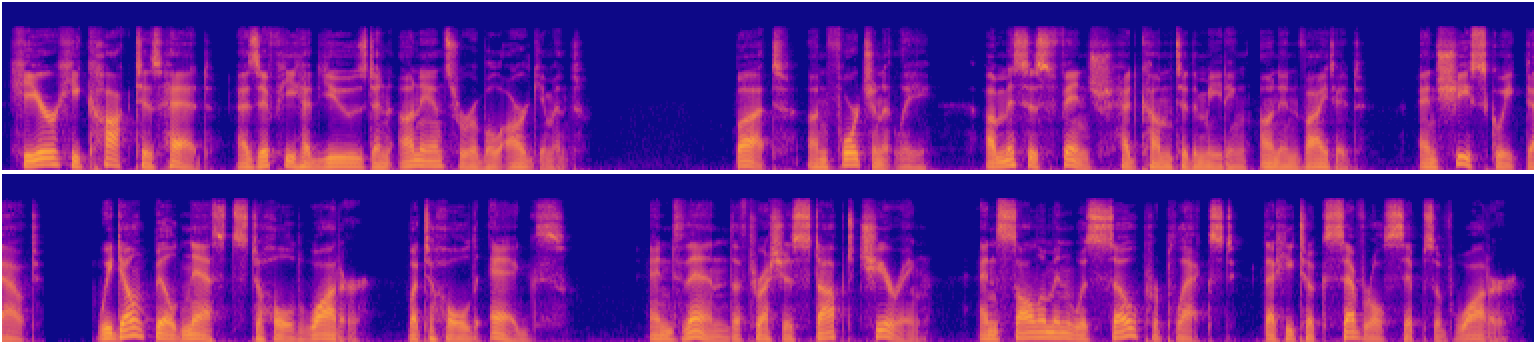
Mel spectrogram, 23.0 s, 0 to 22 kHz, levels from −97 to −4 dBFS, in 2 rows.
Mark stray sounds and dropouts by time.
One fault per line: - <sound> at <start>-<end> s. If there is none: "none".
none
